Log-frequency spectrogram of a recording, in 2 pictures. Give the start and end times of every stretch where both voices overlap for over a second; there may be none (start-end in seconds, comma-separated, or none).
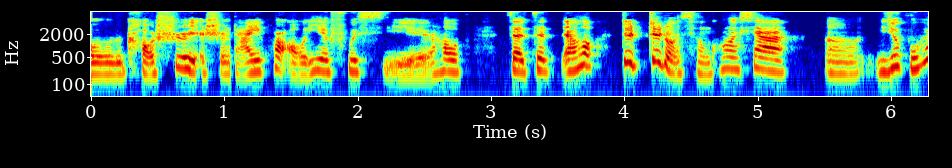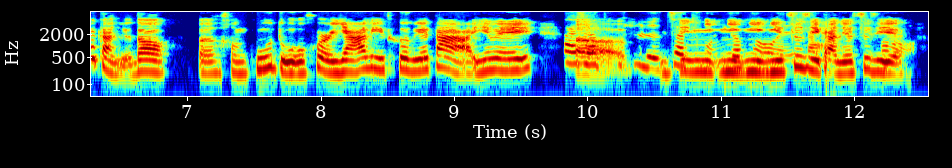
9.8-11.9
